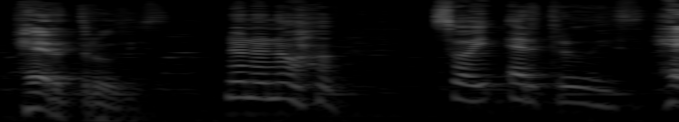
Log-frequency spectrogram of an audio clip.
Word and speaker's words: Gertrudis: Disculpa, Yulisa, el nombre se pronuncia Gertrudis.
